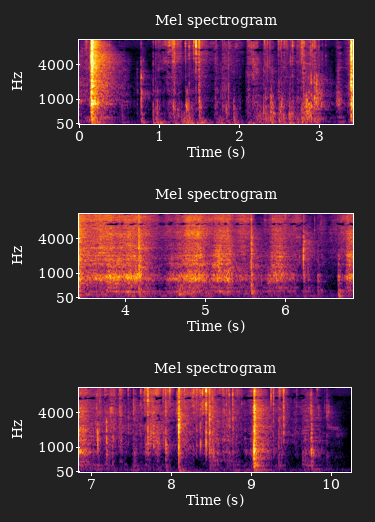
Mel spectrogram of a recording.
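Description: A clear plastic laminating pouch being slid around and handled on a plastic sliding paper trimmer: crinkling, rubbing rustles with scattered clicks and knocks. The sharpest click comes right at the start, and the rustling is densest in the middle.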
